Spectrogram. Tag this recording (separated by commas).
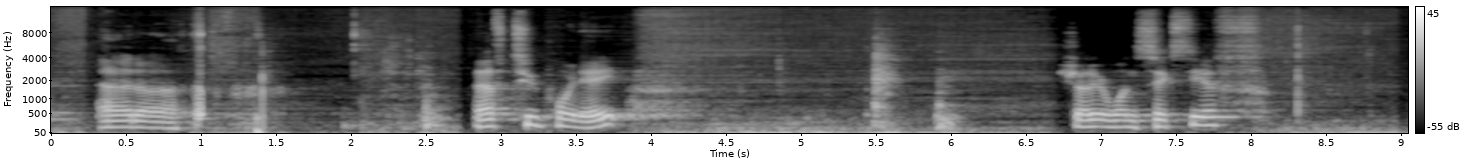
Speech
